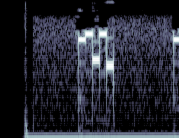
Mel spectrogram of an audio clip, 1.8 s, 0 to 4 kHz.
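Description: Five-tone selective call (ZVEI), heard as quick runs of five tones, tones of about 70 ms. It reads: 89493
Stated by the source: ZVEI five-tone selective call received with an SDR.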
